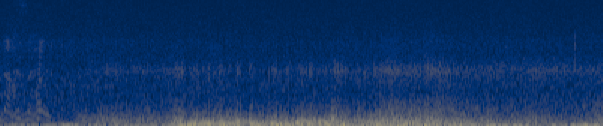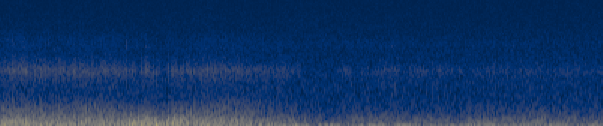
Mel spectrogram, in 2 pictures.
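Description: Wind buffets loudly against the microphone outdoors.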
